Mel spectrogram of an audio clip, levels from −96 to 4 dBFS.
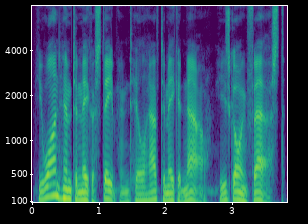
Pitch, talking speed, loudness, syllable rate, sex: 110 Hz, 265 wpm, -18 LUFS, 5.3 syllables/s, male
